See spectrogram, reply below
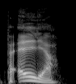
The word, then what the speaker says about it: Paella: Paella. Also ich finde, der Doppel-L sollte man ja immer so wie L und J aussprechen.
